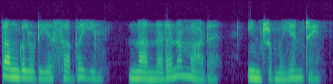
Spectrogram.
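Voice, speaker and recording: A woman's voice: mid-range voice, fairly even intonation, unhurried, a little hiss or hum, close to an everyday voice. A woman reading the part of a devoted young dancer, pleading with heartfelt, devotional feeling. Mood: devoted, yearning. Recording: dry, tinny phone-like sound.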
